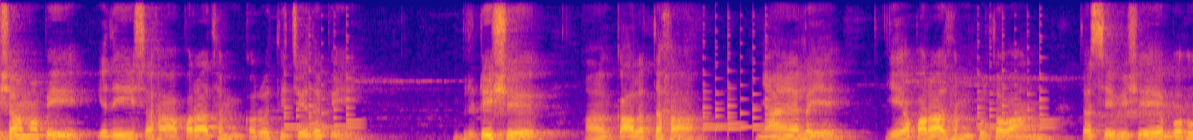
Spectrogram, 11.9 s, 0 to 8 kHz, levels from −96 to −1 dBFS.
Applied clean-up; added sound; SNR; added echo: none; Ringtone / Keyboard (musical); 15 dB; none.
